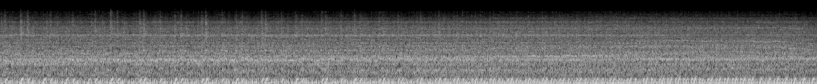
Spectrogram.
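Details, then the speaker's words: Honda 4118 riding mower, GXV 610 twin, new coils, started with a little choke: lumpy, stumbling beat at steady throttle that never clears up; rough, sputtering running, cause unknown, owner plans checking valve adjustment. "It'll do that. It won't It'll never clear up. Sometimes it'll clear up if I listen to it."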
